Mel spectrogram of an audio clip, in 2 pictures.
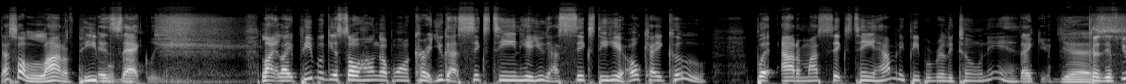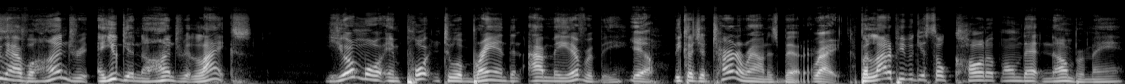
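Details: Adult male speaker; normal voice.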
